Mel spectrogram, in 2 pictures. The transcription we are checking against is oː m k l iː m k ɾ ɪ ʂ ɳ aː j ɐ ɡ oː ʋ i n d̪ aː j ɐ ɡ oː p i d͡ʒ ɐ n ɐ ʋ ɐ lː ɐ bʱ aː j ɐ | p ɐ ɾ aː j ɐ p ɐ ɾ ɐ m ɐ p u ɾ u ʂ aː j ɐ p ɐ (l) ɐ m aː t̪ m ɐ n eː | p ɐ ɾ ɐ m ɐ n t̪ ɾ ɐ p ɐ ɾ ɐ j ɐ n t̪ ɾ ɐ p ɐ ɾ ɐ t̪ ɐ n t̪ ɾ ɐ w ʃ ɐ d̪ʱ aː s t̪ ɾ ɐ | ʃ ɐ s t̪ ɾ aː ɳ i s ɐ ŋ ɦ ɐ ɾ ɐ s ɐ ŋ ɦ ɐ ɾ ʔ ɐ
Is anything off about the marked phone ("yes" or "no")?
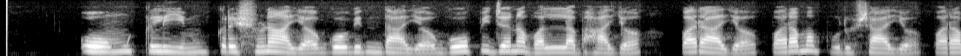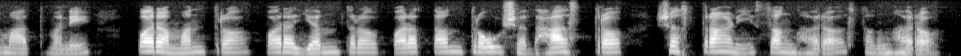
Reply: yes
